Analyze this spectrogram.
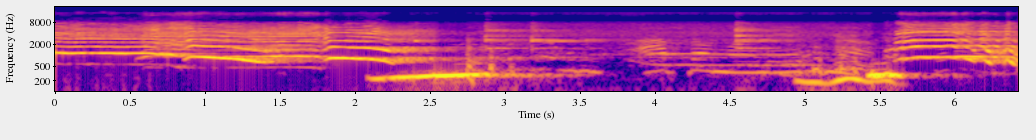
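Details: Gibbons, described as siamangs, give a morning call at a zoo: loud, clear, ringing tonal hoots that swoop downward in pitch in quick bursts, with lower murmuring human voices between the calls.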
